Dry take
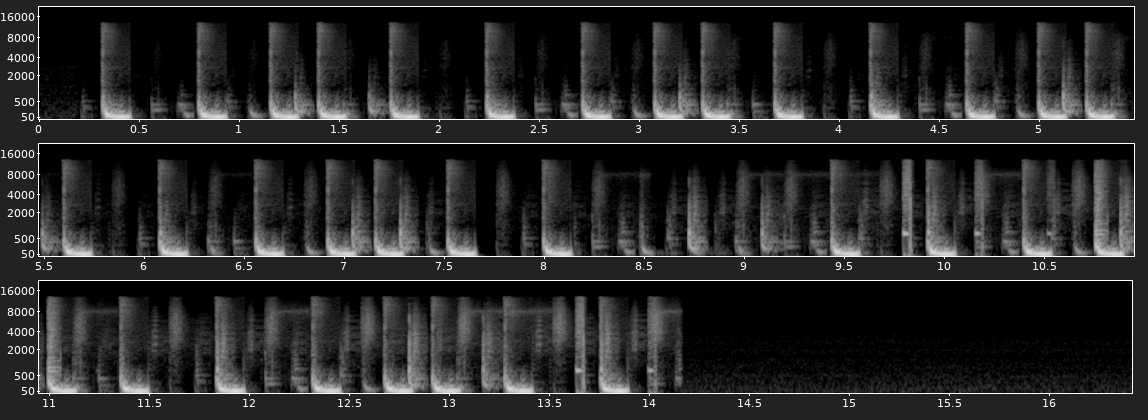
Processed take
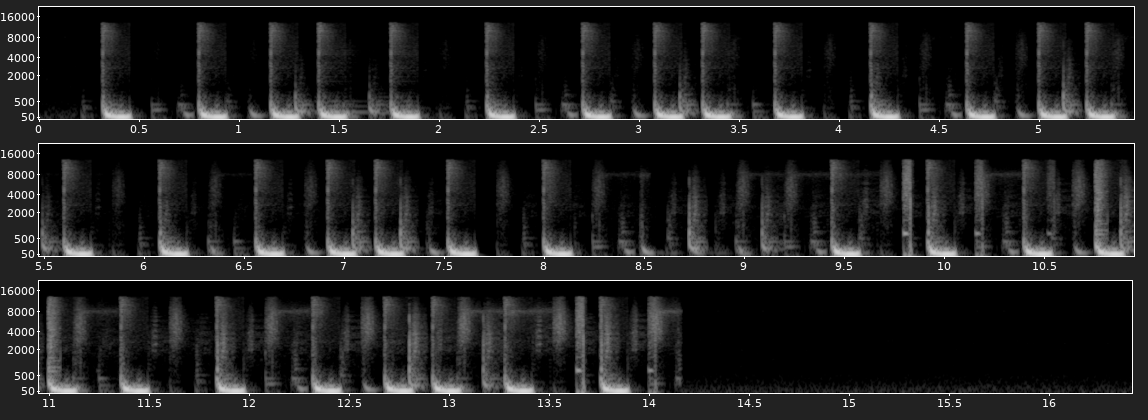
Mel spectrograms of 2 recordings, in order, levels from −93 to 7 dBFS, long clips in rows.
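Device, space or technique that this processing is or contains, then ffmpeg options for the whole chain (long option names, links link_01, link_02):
smiley-face EQ: -filter_complex "[0:a]lowshelf=frequency=150:gain=6.5,equalizer=frequency=640:width_type=o:width=2.4:gain=-6,highshelf=frequency=5700:gain=5.5,asplit=3[link_01][link_02][link_03];[link_01]afade=type=out:start_time=1.37:duration=0.02[link_04];[link_02]bandreject=frequency=174:width_type=h:width=4,bandreject=frequency=348:width_type=h:width=4,bandreject=frequency=522:width_type=h:width=4,bandreject=frequency=696:width_type=h:width=4,bandreject=frequency=870:width_type=h:width=4,bandreject=frequency=1044:width_type=h:width=4,bandreject=frequency=1218:width_type=h:width=4,bandreject=frequency=1392:width_type=h:width=4,bandreject=frequency=1566:width_type=h:width=4,bandreject=frequency=1740:width_type=h:width=4,bandreject=frequency=1914:width_type=h:width=4,bandreject=frequency=2088:width_type=h:width=4,bandreject=frequency=2262:width_type=h:width=4,bandreject=frequency=2436:width_type=h:width=4,bandreject=frequency=2610:width_type=h:width=4,bandreject=frequency=2784:width_type=h:width=4,bandreject=frequency=2958:width_type=h:width=4,bandreject=frequency=3132:width_type=h:width=4,bandreject=frequency=3306:width_type=h:width=4,bandreject=frequency=3480:width_type=h:width=4,bandreject=frequency=3654:width_type=h:width=4,bandreject=frequency=3828:width_type=h:width=4,bandreject=frequency=4002:width_type=h:width=4,bandreject=frequency=4176:width_type=h:width=4,bandreject=frequency=4350:width_type=h:width=4,bandreject=frequency=4524:width_type=h:width=4,bandreject=frequency=4698:width_type=h:width=4,bandreject=frequency=4872:width_type=h:width=4,bandreject=frequency=5046:width_type=h:width=4,bandreject=frequency=5220:width_type=h:width=4,bandreject=frequency=5394:width_type=h:width=4,bandreject=frequency=5568:width_type=h:width=4,bandreject=frequency=5742:width_type=h:width=4,bandreject=frequency=5916:width_type=h:width=4,bandreject=frequency=6090:width_type=h:width=4,bandreject=frequency=6264:width_type=h:width=4,afade=type=in:start_time=1.37:duration=0.02,afade=type=out:start_time=1.88:duration=0.02[link_05];[link_03]afade=type=in:start_time=1.88:duration=0.02[link_06];[link_04][link_05][link_06]amix=inputs=3:normalize=0,volume=-6.5dB"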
